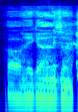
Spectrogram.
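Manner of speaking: mopey, gloomy, depressed, down-in-the-dumps voice. Imitating another speaker's intro on the mic: imitating a depressed greeting. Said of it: "Why you sound so depressed".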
